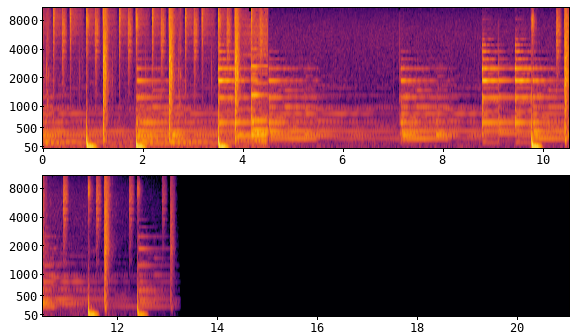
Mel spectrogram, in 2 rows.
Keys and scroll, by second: 0.9 ctrl+z, 1.9 ctrl+g.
